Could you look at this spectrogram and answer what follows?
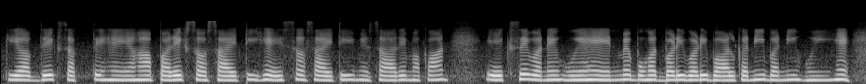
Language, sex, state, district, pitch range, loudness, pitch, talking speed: Hindi, female, Uttarakhand, Tehri Garhwal, 205-215 Hz, -13 LUFS, 210 Hz, 200 wpm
